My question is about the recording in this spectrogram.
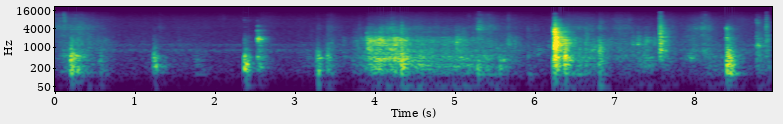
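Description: Household handling noises: boot steps on a wooden floor, a mug set down on a desk and an office chair pulled out and sat in. It comes as a string of separate knocks with a longer rustling stretch around the middle; the loudest knock comes a little after six seconds.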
